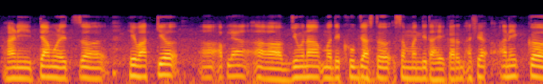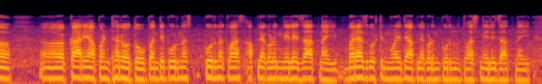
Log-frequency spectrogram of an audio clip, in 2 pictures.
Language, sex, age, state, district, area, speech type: Marathi, male, 18-30, Maharashtra, Nanded, rural, spontaneous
